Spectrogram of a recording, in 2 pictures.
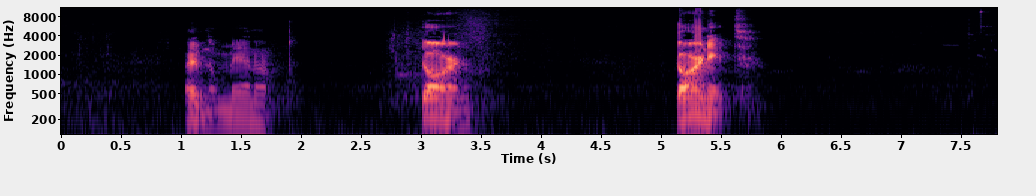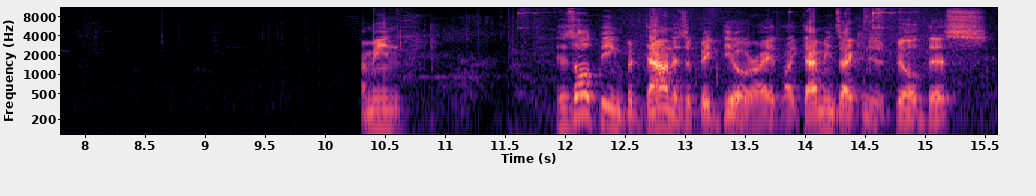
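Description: A young man speaks casually into a nearby microphone.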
